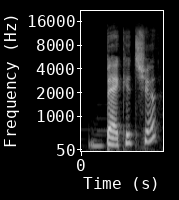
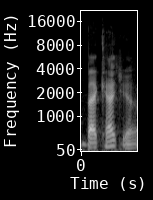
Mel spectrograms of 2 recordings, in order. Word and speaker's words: back at you: of words back at Kristoff pronounces it as one word beacha what is that yeah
